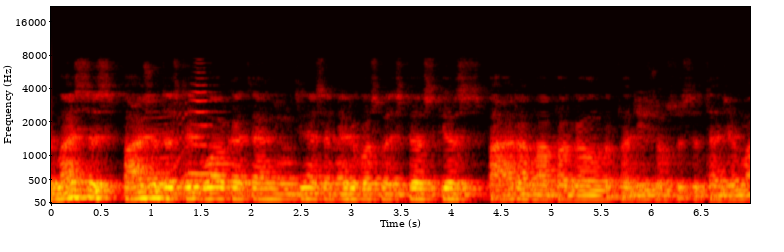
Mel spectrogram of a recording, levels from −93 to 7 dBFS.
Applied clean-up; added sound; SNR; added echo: none; Brass instrument; 19 dB; reverberation time 0.7 s.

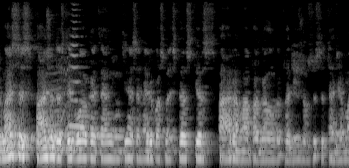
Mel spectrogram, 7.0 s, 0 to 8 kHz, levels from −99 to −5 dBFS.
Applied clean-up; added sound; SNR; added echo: classical method WPE with log-MMSE.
